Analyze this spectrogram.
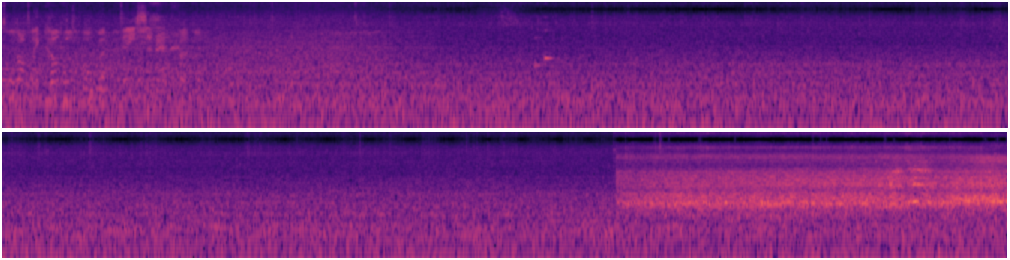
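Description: A stadium crowd roars steadily, swelling louder toward the end.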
